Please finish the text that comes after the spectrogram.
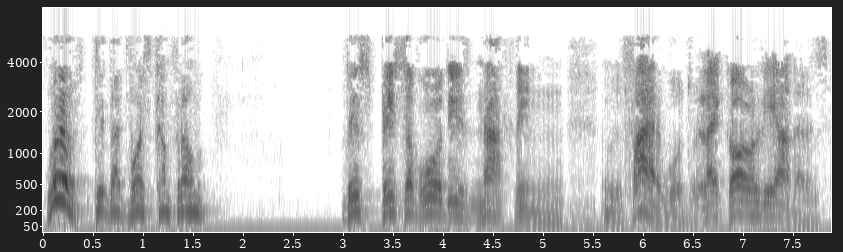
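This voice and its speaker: A man's voice: extremely low pitch, slightly rough, dull audio, voice pushed down, heavily acted. A man voicing an old carpenter in a storybook, muttering to himself hesitantly and easily frightened.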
